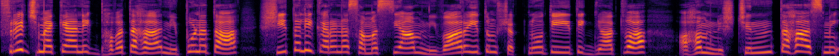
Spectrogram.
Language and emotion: Sanskrit, happy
